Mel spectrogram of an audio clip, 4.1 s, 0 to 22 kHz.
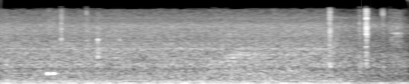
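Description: Maruti Suzuki S-Presso's 1.0-litre three-cylinder petrol engine idling quietly, then switched off about three seconds in, followed by a few light clicks.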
